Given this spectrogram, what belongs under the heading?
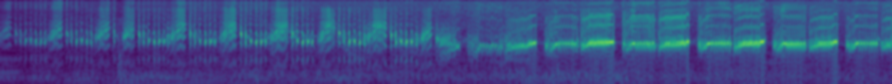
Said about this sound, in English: Hear that? That's our bird of the month for February, the rock sandpiper. Rock sandpipers are shorebirds that overwinter in Homer and can number sometimes in the thousands.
